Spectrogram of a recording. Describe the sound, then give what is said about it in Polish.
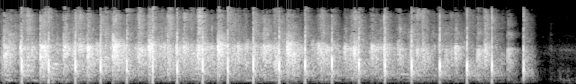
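An audience breaks into steady, dense applause for the author of a book, many hands clapping at once with sharp individual claps standing out, holding fairly loud for about five seconds before cutting off abruptly. “ale tutaj to aż prosi się i moja prośba do Państwa, że to są brawa dla autora teraz.”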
